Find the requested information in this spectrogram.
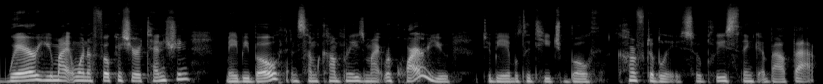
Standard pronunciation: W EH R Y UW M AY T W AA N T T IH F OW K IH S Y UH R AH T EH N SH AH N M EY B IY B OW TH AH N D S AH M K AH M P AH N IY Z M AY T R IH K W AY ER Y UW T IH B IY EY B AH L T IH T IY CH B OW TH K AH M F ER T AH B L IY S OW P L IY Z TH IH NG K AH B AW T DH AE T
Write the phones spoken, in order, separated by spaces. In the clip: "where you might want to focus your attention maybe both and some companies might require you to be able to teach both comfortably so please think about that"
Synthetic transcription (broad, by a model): W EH R Y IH M AY T W AA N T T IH F OW K IH S Y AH R AH T EH N SH AH N M EY B IY B OW TH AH N S AH M K AH M P AH N IY Z M AY T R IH K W AY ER Y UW T IH B IY EY B L T IH T IY CH B OW TH K AH M F T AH B L IY S OW P L IY Z TH IH NG K AH B AW T DH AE T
